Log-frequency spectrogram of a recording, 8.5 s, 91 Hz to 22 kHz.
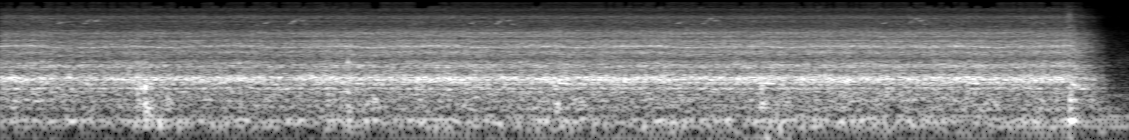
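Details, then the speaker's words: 1998 Cadillac Seville STS, Northstar 4.6 V8, blown head gaskets, previously hydrolocked and frozen, fuel pump fuse pulled: labored starter whir for about eight seconds with faint uneven beats and no start; owner suspects a low battery; liquid expelled. "Yeah, so I don't know if the battery's just a little bit low and it's not cranking it over really fast, but yeah, there's definitely some nastiness going on there."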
